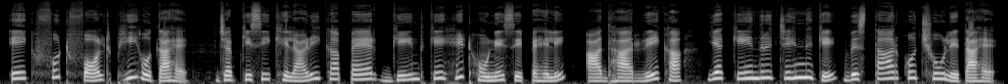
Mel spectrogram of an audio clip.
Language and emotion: Hindi, neutral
